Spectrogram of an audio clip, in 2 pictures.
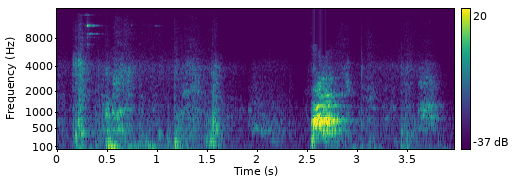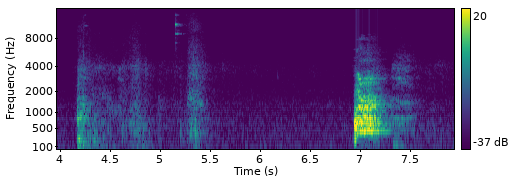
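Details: Siberian Husky at a dinner party on August 10, 2022, giving short harsh barks in separate bursts near the second-and-a-half, four-second and seven-second marks, with quieter broken barking early on and brief lulls between.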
